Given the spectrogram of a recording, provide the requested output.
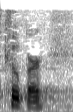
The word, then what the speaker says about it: Cowper: and his name is spelled as if it were pronounced Cowper, C-O-W-P-E-R, but it's Cooper,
